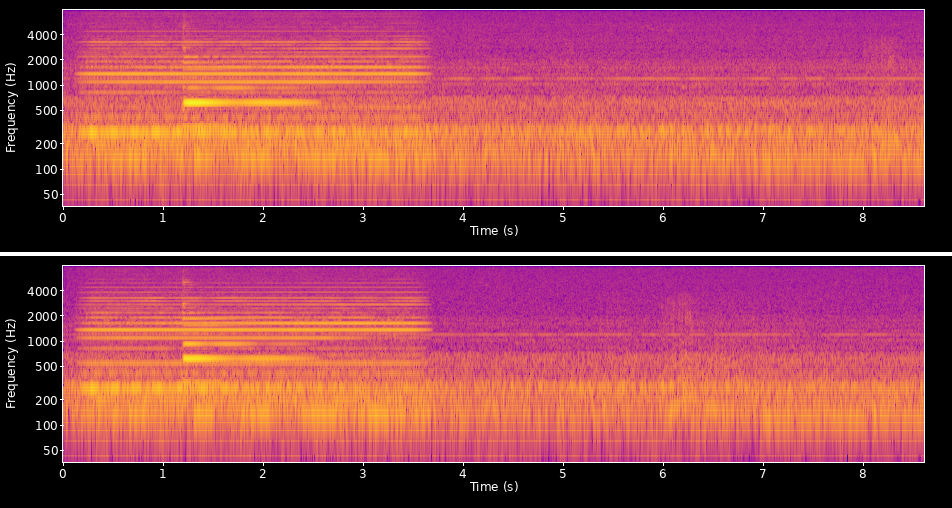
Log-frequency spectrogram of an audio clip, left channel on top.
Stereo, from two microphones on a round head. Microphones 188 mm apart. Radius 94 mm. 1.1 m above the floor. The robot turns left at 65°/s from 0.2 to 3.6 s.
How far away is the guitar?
About 4.5 m.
